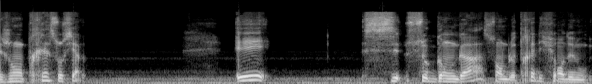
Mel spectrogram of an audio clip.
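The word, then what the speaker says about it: Nganga: Alors ça s'écrit N-Ganga ou N-Koum, mais ça se prononce Ganga ou Koum.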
